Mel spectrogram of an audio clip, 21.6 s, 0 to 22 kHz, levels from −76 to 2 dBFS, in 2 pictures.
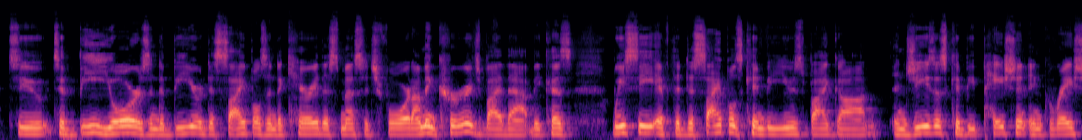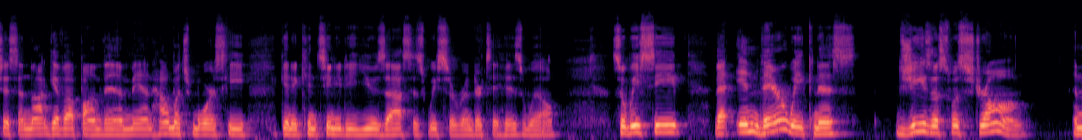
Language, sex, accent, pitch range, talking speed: English, male, American, 120-155 Hz, 200 wpm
